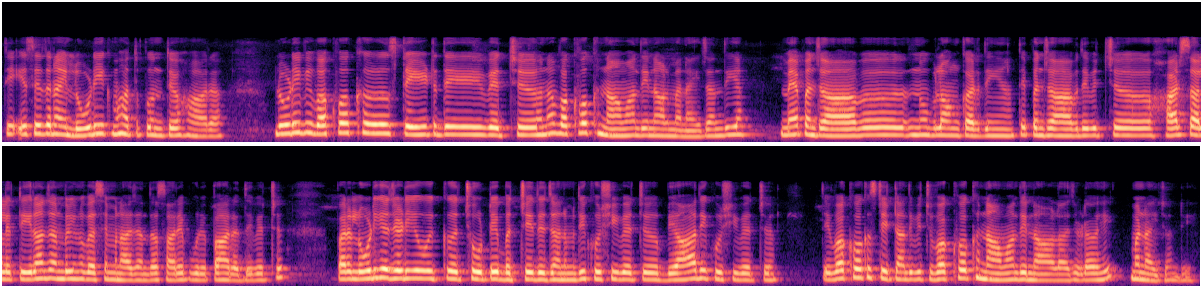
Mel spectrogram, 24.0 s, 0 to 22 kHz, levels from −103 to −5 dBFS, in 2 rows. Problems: background sounds at intervals, continuous background conversations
